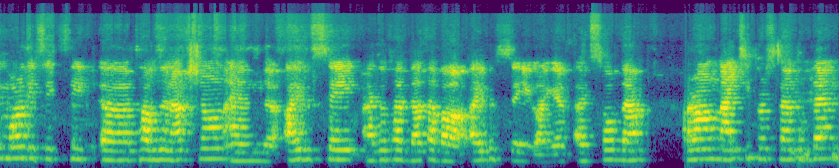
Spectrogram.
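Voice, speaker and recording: With a medium-pitched, sharp voice, a woman hosts an awards ceremony streamed live, hesitating, repeating herself, and phrasing things like a non-native speaker. The sound is echoey and distant in a hall, with slight background noise.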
